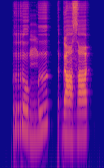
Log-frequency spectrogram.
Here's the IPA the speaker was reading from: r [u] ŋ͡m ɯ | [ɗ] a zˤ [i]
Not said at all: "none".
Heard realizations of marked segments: o, ɗ, i

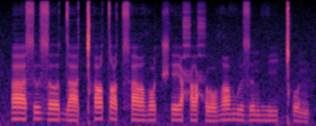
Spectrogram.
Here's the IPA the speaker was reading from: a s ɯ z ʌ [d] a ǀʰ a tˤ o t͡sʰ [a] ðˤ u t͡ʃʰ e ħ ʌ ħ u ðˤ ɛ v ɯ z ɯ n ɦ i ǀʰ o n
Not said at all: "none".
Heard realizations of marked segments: d, a

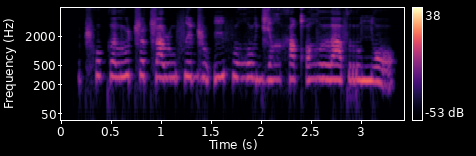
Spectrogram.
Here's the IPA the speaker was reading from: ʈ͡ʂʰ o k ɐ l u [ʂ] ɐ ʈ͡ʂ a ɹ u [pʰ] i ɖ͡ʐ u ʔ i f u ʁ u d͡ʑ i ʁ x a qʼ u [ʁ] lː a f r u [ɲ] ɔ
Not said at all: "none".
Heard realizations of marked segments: ʈ͡ʂ, f, ʁ, ɲ

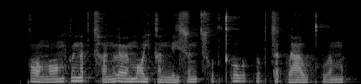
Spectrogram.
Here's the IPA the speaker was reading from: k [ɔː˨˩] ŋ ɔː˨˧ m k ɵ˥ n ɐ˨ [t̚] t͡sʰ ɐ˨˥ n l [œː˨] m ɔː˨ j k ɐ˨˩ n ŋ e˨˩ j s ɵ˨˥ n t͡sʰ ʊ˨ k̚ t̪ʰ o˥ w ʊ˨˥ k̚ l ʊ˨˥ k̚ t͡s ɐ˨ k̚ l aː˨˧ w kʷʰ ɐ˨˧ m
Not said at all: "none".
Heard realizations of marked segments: ɔː˨˩, k̚, œː˨˧

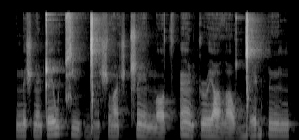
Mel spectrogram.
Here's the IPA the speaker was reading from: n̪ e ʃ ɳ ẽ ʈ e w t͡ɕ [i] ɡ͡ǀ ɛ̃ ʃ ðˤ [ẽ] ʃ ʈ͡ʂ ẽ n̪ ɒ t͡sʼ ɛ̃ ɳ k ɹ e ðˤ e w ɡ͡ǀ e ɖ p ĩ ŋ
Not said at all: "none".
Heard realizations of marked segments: i, ĩ

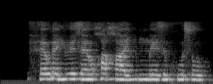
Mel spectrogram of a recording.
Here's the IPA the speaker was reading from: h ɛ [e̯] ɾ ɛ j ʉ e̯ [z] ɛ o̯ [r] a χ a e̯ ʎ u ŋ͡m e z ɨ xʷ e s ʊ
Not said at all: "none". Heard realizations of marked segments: o̯, z, χ

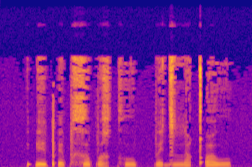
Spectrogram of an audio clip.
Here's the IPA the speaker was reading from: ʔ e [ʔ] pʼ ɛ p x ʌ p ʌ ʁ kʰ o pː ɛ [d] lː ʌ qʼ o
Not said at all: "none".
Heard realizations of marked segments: none, d

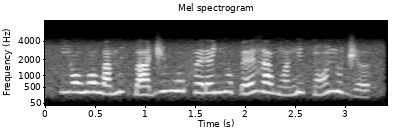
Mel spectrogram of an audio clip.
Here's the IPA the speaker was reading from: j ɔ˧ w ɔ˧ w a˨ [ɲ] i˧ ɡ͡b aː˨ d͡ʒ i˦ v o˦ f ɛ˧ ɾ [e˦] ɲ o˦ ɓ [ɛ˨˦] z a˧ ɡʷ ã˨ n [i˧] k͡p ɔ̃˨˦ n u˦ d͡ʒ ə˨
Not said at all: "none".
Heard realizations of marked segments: m, ɛ˦, ɛ˨˦, i˧

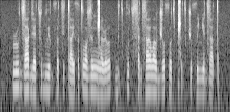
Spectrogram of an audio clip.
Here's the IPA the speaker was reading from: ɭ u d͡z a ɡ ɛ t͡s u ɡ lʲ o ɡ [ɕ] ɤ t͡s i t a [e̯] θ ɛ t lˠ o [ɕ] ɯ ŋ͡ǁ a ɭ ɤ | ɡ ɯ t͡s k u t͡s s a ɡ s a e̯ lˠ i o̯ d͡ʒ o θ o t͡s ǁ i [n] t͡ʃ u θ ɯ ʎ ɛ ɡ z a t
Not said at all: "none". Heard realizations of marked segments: θ, e̯, z, t͡s

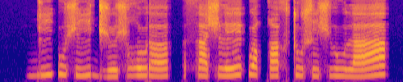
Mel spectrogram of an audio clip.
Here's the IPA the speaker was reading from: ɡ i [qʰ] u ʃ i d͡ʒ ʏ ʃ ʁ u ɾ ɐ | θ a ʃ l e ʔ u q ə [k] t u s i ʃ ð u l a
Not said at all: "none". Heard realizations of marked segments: ʔ, x

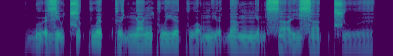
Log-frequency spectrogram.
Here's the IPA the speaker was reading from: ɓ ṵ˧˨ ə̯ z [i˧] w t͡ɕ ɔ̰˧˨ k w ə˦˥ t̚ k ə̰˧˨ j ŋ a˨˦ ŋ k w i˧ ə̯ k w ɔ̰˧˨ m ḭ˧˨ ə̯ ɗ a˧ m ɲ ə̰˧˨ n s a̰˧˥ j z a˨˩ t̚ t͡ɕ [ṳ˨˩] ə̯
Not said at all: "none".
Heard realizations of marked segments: ḭ˧˨, ṳ˨˩

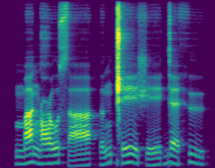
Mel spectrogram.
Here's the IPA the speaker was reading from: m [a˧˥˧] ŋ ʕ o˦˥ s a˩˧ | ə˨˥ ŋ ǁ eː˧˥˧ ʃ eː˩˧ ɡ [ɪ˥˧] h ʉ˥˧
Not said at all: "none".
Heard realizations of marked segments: a˧˥˧, ɛ˥˧

